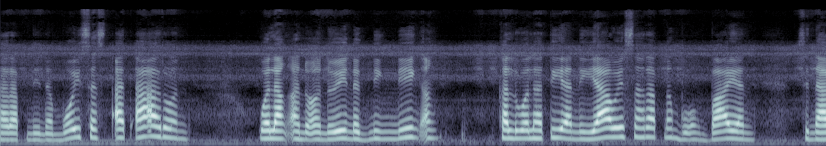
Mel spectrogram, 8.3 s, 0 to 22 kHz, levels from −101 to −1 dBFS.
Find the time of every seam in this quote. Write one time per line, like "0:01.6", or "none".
none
